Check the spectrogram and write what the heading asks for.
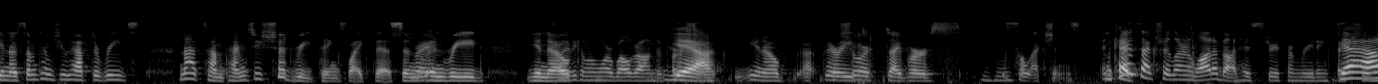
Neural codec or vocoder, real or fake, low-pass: none; real; 7.2 kHz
